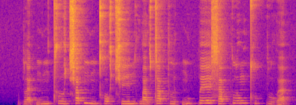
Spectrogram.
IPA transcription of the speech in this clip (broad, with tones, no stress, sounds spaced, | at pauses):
p l a˨˩ t̚ ŋ ɯ˧ ŋ tʰ ɤː˧ t͡ɕʰ a˦˥ p̚ ŋ ɯ˧ ŋ kʰ ɔ˦˥ ʔ t͡ɕʰ eː˦˥ n k w a˧ w t a˥˩ p̚ k l ɯ˨˩ k̚ ŋ u˥˩ ʔ p ɛː˥˩ s a˦˥ p̚ k l o˥˩ m tʰ u˦˥ k̚ p l u˩˦ a̯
